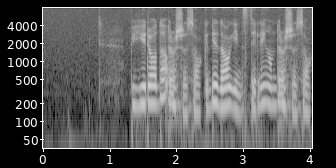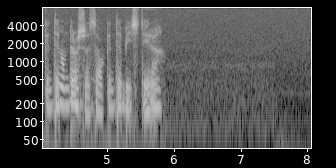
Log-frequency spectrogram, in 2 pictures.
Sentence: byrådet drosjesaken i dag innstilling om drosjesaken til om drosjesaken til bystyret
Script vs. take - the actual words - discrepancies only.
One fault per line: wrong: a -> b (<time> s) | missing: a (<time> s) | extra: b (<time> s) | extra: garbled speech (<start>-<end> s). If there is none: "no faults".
no faults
